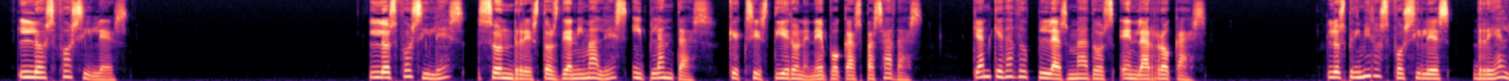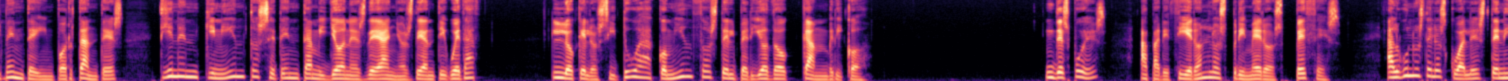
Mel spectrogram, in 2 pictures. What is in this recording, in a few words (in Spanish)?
audioguia; audioguia museo de la mineria; esp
